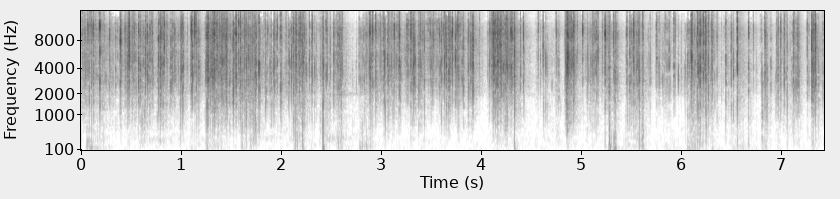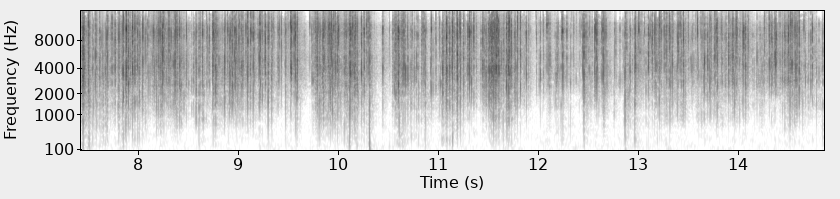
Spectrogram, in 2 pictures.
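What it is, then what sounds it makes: Foil-wrapped gift box ornament. A small gold foil-wrapped gift-box ornament is held in both hands in front of a microphone while long nails scratch and crinkle its foil surface. The result is a continuous, dense, bright crinkling with quick crackles and scratches. There is almost no low end, and nearly all the energy sits in the high range.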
